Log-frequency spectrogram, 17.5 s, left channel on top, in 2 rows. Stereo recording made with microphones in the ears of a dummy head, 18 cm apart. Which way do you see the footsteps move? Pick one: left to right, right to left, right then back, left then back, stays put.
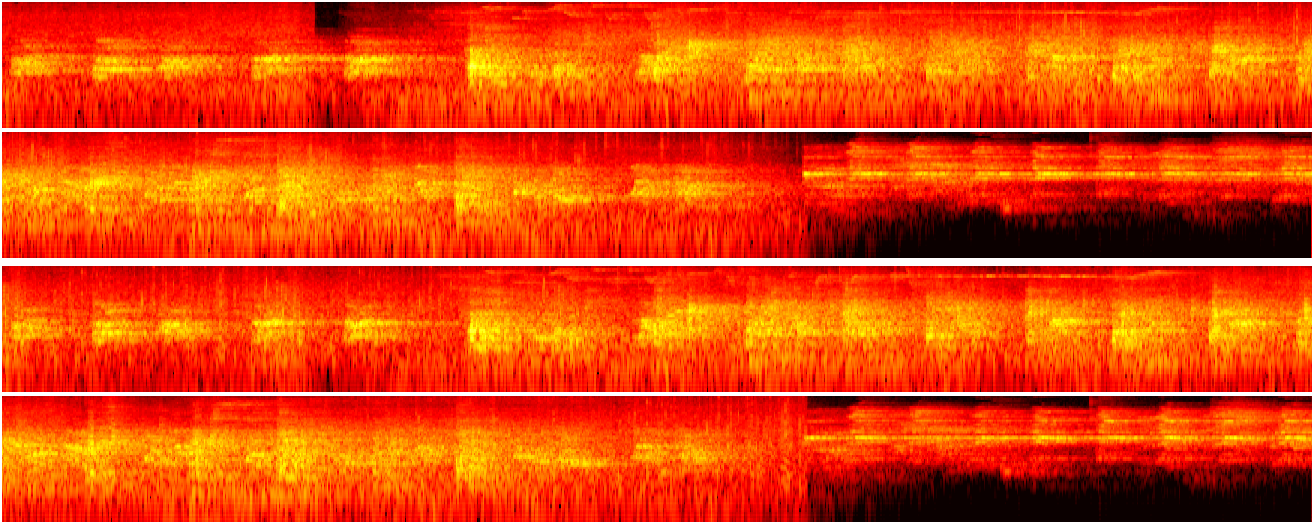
right then back.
